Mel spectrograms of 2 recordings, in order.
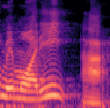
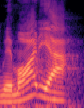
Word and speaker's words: memória: Eu não digo memoria, eu digo memória.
